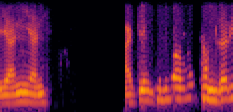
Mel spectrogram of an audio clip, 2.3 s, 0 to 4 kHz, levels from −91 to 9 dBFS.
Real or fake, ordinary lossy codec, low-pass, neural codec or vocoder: real; Opus, 24 kbps; 3.6 kHz; none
